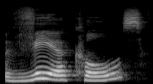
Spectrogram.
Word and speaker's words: vehicles: Vehicles. We don't pronounce that H, by the way. That's a silent H.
